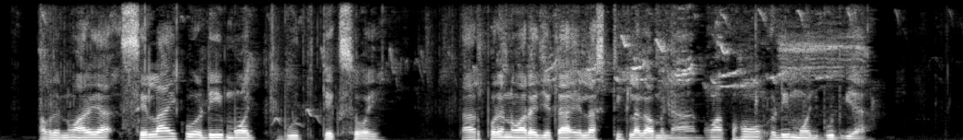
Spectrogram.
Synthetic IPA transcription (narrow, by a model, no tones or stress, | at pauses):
awɾɛnɔwaɾɛjaʔsɛlajkɔəɖimɔd͡ʒbut̪ːɛksɔj | t̪aɾpɔɾɛnɔwaɾɛd͡ʒɛʈaɛlasʈiklaɡamɛnaʔanɔwakɔɦɔ̃əɖimɔd͡ʒbut̪̚ɡɛja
